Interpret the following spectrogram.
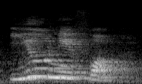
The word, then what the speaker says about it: uniform: Sekalipun penulisannya tetap seperti ini, U, tapi kita membacanya adalah uniform, maka harus menggunakan a uniform.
